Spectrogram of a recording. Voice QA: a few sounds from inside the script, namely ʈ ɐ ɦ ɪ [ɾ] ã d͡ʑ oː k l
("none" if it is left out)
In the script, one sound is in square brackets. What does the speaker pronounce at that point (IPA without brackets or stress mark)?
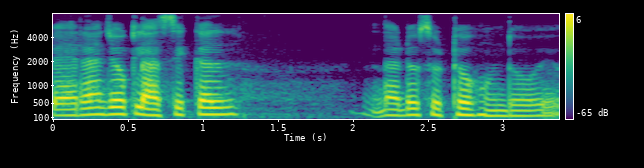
ɾ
